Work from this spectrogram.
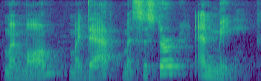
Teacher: my voice rises by the word mom dad sister and then falls by the word me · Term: rising and falling intonation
